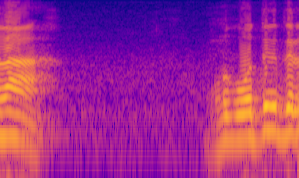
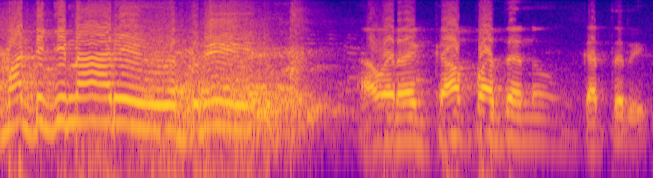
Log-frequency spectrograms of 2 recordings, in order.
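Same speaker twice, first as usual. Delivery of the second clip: slow drawn-out telling; slower than usual. Acted. Slowed, drawn-out storytelling.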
